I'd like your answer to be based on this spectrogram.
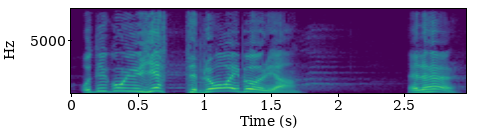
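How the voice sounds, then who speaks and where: Animated male preacher. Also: very high-pitched. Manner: animated, joking, addresses audience directly. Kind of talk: sermon.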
